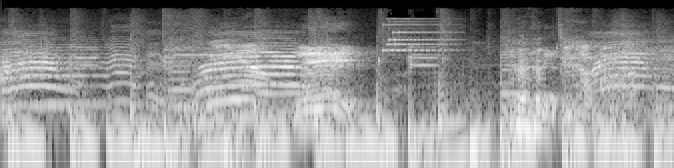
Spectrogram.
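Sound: cat meowing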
